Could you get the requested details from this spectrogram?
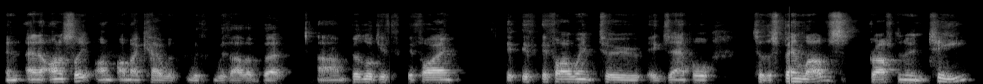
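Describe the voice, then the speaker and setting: The voice is gravelly and on the low side, moving at normal speed: a fifties-aged Australian man who masters music, guesting on a conversational podcast. His storytelling wanders, full of hesitations, fillers and offhand swearing, with echo from the room.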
